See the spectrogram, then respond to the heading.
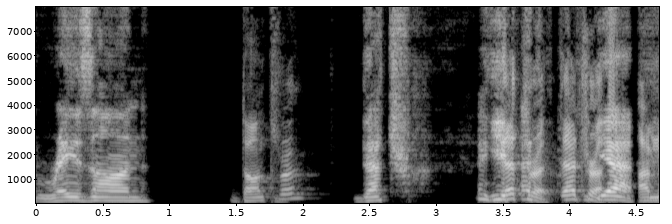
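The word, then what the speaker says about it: d'être: d'etre.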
